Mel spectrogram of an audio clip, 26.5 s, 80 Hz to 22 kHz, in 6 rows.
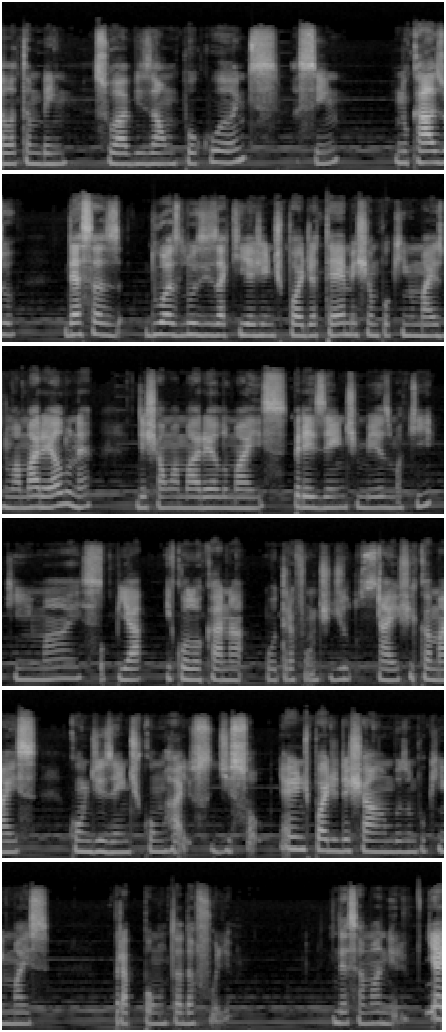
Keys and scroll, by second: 1.5 space, 14.8 ctrl+c, 16.9 ctrl+v.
